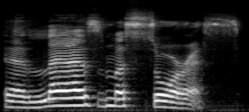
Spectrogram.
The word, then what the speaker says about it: Elasmosaurus: say it like this ah less must Soros elasmosaurus elasmosaurus elasmosaurus was mostly neck it had a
